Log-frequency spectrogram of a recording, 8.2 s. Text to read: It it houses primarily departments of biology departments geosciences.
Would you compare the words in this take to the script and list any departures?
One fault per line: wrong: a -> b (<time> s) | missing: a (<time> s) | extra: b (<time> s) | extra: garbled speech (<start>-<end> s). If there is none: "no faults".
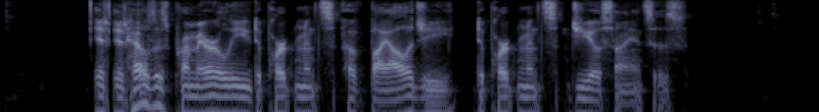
no faults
